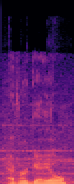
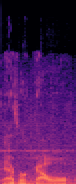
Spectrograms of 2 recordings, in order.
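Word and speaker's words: Evergaol: for a moment there hey thanks Bruno always pronounce the ever Gale when I first saw it I I pronounced it ever goow then I learned that it's not pronounced that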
